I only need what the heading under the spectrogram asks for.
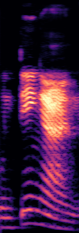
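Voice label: "guntingan", Malay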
